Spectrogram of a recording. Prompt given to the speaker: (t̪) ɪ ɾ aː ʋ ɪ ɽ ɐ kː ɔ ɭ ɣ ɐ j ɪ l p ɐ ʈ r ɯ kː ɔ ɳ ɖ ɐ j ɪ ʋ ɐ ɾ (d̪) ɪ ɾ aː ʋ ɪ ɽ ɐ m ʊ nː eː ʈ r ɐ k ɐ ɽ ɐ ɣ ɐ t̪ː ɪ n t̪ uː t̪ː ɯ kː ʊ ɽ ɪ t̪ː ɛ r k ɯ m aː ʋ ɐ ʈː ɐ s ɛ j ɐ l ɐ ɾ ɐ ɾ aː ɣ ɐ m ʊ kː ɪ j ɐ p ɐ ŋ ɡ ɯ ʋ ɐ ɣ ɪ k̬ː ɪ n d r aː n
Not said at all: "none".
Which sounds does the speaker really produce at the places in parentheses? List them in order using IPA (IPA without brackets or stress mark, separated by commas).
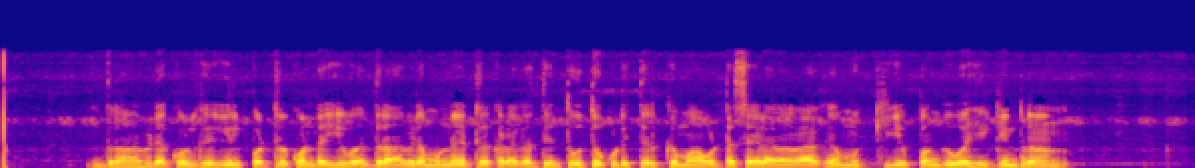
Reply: d̪, d̪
